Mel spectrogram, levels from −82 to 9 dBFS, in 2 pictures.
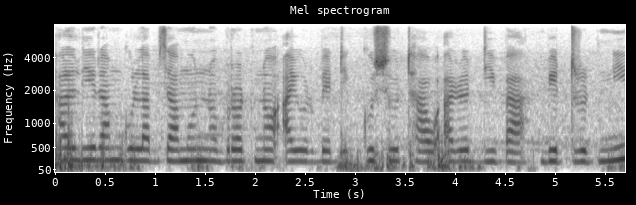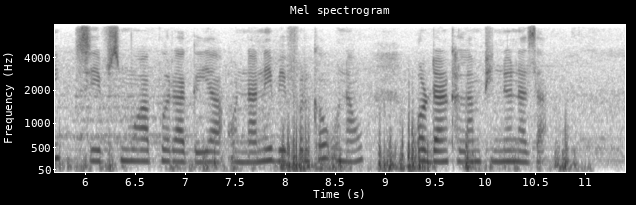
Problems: none marked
